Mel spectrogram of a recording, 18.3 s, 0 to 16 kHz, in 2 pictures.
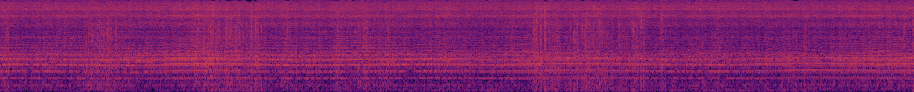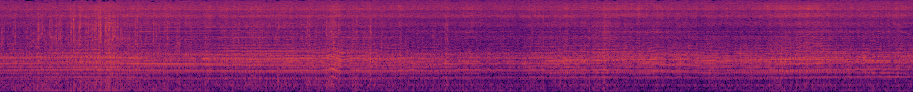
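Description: Walkera Scout X4 quadcopter's motors and propellers buzzing steadily in flight, as several whining tones that drift slightly up and down in pitch.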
